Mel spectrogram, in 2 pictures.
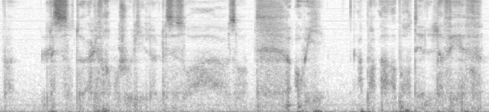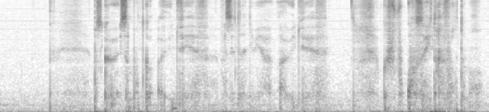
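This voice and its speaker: Soft whisper, breathy and unvoiced, ASMR chat, informal, hesitant, rambling. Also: brisk. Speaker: ASMR video creator.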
